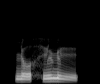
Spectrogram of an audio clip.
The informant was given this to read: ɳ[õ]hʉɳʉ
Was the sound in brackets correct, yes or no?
no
